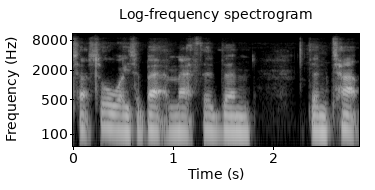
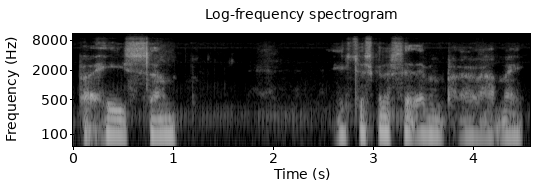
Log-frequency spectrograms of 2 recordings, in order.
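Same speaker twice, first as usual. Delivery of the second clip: usual speaking voice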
